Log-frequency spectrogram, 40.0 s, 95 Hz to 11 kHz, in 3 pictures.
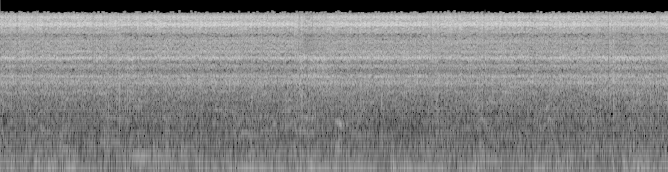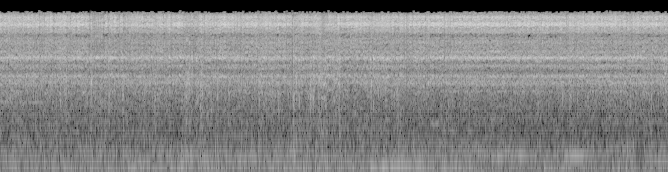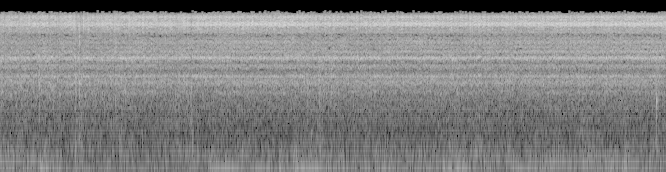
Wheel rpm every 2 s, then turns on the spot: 110, 110, 110, 110, 120, 110, 110, 120, 110, 110, 110, 110, 120, 120, 120, 110, 110, 120, 120, 110.
none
